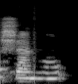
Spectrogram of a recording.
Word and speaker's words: chameau: With the C and the H. As in English, it makes a ch sound, but in French, it's a little bit softer, okay? It's a sh sound. Un chameau. And all the vowels at the end make an O sound.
